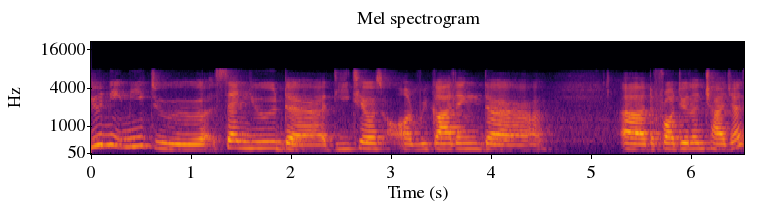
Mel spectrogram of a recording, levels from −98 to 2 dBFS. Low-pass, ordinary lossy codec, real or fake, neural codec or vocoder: none; none; real; none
